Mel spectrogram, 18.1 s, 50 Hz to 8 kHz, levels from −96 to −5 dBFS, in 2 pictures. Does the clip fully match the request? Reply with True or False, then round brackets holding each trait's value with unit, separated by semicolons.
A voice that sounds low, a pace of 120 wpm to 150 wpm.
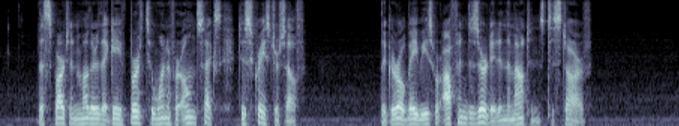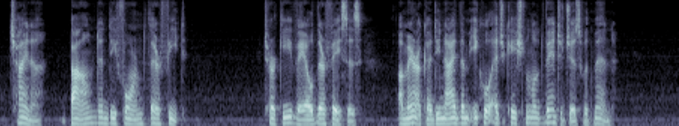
True (120 Hz; 140 wpm)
